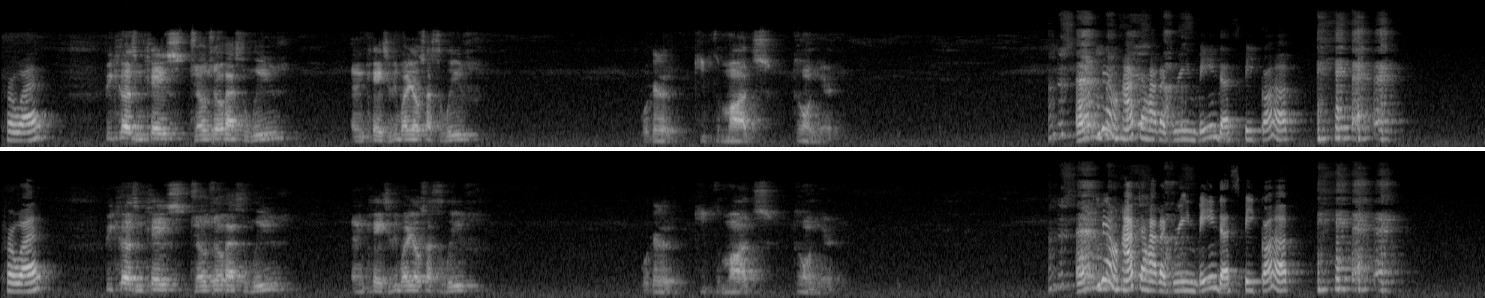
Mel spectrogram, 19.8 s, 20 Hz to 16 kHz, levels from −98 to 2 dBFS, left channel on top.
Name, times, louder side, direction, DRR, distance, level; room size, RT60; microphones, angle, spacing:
voice 1, 0.1-0.6 14.6-17.2, right 4 dB, 65° right, 0.7 m, -33 dB
voice 2, 1.4-3.8 4.7-6.3 8.6-9.0 9.3-10.3 10.6-11.1, left 2 dB, 80° left, 1.8 m, -38 dB
voice 3, 14.0-15.3 15.7-15.8 17.6-18.5, left 2 dB, 65° left, 2.0 m, -39 dB
14.5 x 6.7 x 7.9 m
head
